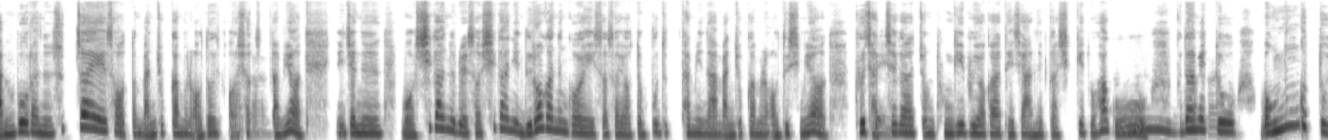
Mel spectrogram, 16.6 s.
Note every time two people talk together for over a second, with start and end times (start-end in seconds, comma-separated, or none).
13.9-15.5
